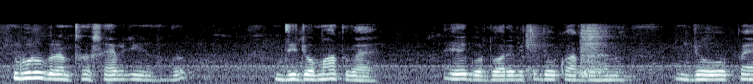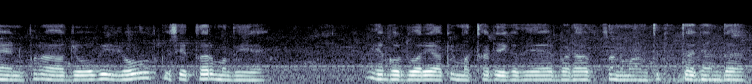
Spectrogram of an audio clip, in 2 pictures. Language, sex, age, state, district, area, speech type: Punjabi, female, 60+, Punjab, Bathinda, urban, spontaneous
